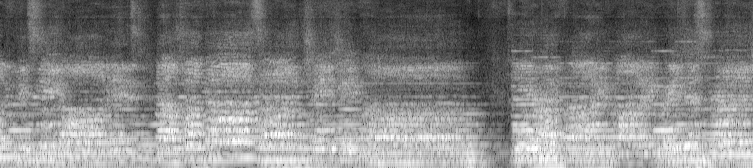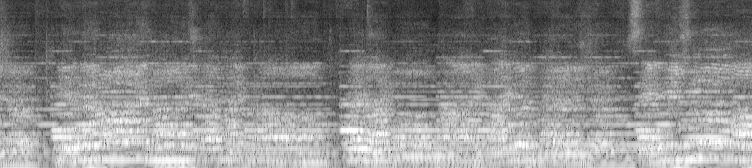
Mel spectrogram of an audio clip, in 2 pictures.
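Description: A choir singing a hymn with instrumental accompaniment, in long sustained phrases, with a short break about ten seconds in.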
